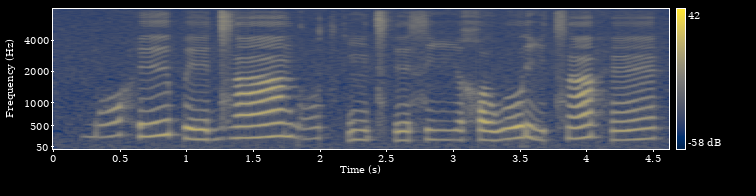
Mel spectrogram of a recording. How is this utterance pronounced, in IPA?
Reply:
b ɔ̤˧˥ h ɪː˧˥ p e˩ d͡z ãː˧˥ ɡ ɔ̤˧˥ t͡sʼ ĩ˩ t͡sʼ ɪ˩ s iː˩ χ ʊ˩ w o˧˥ ɾ i˩ t͡s ã˧˥ h ɛ̃˧˥

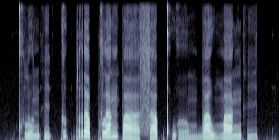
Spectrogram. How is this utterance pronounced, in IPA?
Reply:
kʰ l o˩˦ n ʔ i˦˥ ʔ k ɯ˦˥ k̚ p r a˥˩ p̚ k l a˥˩ ŋ p aː˨˩ s a˦˥ p̚ kʰ w ɤː˩˦ m b a˧ w m a˧ ŋ ʔ i˥˩ t̚

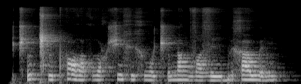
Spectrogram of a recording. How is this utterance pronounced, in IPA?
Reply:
t͡ʃʼ ɯ ǁ ɯ pʰ ɯ ðˤ i θ ðˤ u x ʃ i x i x β o t͡ʃʼ ɯ ŋ a ŋ zˤ e z i b e x a w e ŋ

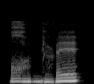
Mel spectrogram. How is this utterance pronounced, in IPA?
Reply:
ʁ o̤ bʲ o̤ ɽ e

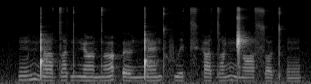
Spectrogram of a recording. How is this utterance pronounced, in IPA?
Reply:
ũ˩˧ ŋ͡ǃ æ˩ dˤ u˩ d ŋ æ̃˩ dˤ õ˩˧ ʔ œ˩ ŋ͡ǃ æ̃˩˧ d xʷ e˩˧ t͡sʰ ʉ˩ dˤ o˩˧ ŋ͡ǁ ɑ˩ sˤ o˩ d ʔ õ˩

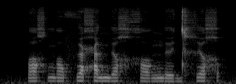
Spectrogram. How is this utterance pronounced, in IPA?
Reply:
ɔ χ ŋ ɔ f ʏ ħ ə ŋ ø χ x ɔ ŋ ø d x ʏ χ

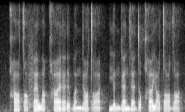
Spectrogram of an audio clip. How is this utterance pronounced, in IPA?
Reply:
qʰ æ tˤ a f æ w a qʰ æ ɾ æ ɾ ɛ b a ŋ ɡ æ tˤ æ | j ɛ ŋ ɡ æ n z æ d u qʰ ɛ j æ tˤ æ dˤ æ

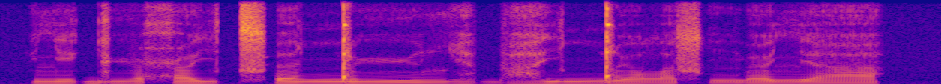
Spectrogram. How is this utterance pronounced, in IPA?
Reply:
lʲ e ɡ yː ħ œ j t͡sʼ ə ŋ͡ǃ yː ʎ ɛ̤ b a̤ j ŋ͡ǃ ø lˠ ə s ŋ͡m œ lʲ a

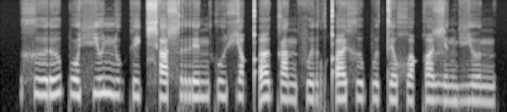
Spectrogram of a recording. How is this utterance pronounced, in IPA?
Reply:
x ɯ ɾ ɯ p o fʲ u ɲ o k ɪ t͡ɕʰ a ɬ r ɪ n k u ç ɯ qʼ ɯ k a n f ɯ r qʼ ɪ x ɯ p ɯ t ɪ χʷ a q ɯ ɮ ɪ n vʲ ʊ n

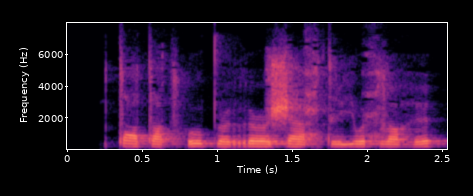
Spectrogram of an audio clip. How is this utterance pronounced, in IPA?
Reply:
tˤ ɑ t ɑ t͡sʼ u t̪ ə˞ r ə˞ ʃ æ ħ t i j u ħ l ʌ ɦ ɪ

